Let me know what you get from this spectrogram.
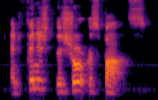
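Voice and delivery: plain reading voice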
